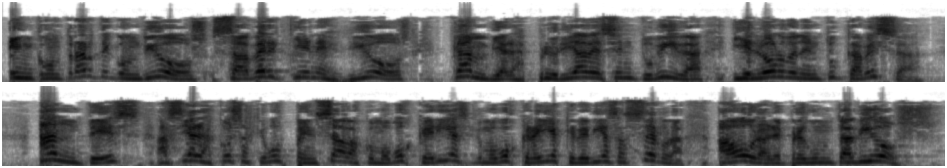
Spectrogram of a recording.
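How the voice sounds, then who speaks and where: A man's voice: sits high, animated, normal speed, bright, forceful tone. A male pastor, preaching a sermon and putting questions to his congregation. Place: church.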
